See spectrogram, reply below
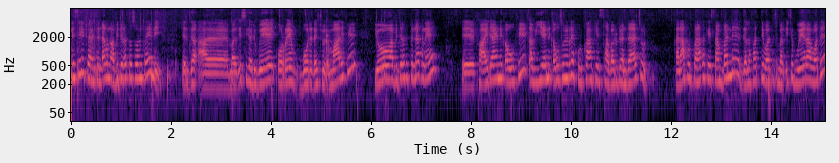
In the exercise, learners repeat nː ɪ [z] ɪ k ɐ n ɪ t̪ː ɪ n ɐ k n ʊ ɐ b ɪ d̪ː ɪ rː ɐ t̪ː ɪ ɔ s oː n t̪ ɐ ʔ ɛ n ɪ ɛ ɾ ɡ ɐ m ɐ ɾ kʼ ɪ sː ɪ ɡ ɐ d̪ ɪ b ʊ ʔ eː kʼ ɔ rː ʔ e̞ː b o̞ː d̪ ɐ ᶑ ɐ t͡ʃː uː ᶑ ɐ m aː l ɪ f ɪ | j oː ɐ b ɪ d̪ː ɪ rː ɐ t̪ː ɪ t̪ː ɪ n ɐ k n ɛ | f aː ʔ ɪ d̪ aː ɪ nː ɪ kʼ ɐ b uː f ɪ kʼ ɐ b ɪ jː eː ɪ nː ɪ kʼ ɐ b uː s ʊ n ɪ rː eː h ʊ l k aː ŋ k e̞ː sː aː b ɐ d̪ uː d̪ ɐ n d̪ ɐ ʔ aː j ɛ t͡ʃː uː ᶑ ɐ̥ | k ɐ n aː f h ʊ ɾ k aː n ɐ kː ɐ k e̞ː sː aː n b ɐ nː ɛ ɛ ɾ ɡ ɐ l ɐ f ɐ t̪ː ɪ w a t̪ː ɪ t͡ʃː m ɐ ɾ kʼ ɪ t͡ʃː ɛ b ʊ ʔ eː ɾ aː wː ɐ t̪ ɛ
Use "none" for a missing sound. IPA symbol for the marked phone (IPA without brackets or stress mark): s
